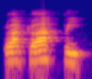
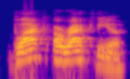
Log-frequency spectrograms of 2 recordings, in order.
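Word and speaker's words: Blackarachnia: last up is blocker black lockly black or lachnia i was intentionally trying to say it wrong black arachnia i can say it right the only two protocols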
